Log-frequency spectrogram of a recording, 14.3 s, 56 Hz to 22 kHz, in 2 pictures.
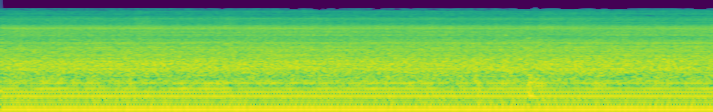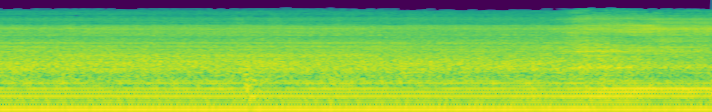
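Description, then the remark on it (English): A small 1,000-watt portable generator, weighing 28 pounds and rated at 52 decibels, idles steadily in eco mode at 59 degrees, its constant low hum and even mechanical drone unbroken, with a slight shift in tone near the end and no one talking. “52 decibels is the volume of that engine. 1,000 watts.”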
